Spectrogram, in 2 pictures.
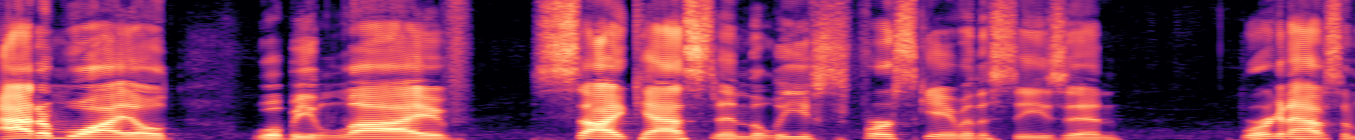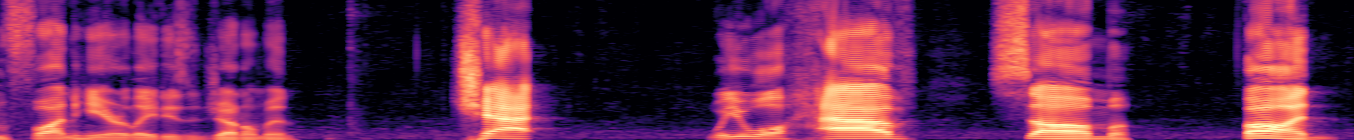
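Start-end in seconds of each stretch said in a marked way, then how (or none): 9.0-13.3 playfully stern, mock tone. Telling chat they will have fun: mock stern. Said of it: "I'm saying that very sternly".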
